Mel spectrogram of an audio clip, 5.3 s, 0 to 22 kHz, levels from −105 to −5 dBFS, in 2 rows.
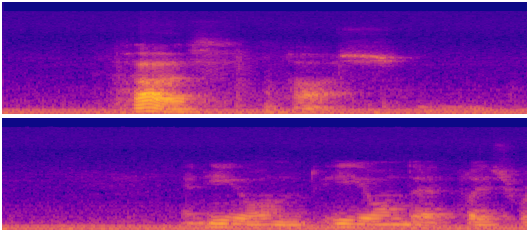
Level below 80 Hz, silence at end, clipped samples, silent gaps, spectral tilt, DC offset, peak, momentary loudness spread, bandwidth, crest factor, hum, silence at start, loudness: -46 dBFS; 0 s; under 0.1%; none; -8 dB/octave; under 0.1%; -8 dBFS; 23 LU; 15 kHz; 24 dB; none; 0 s; -31 LUFS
